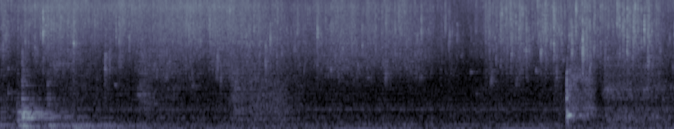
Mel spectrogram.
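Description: Tap water runs steadily to rinse a person off while bathing, a continuous, even hiss with faint splashes and drips and no talking.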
